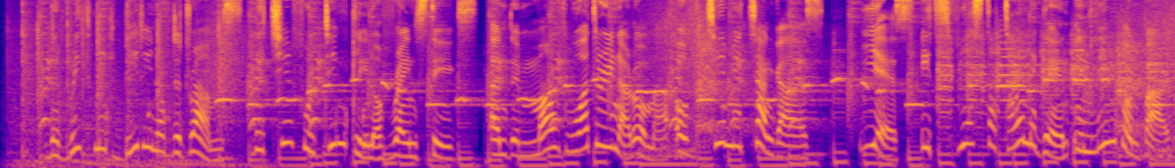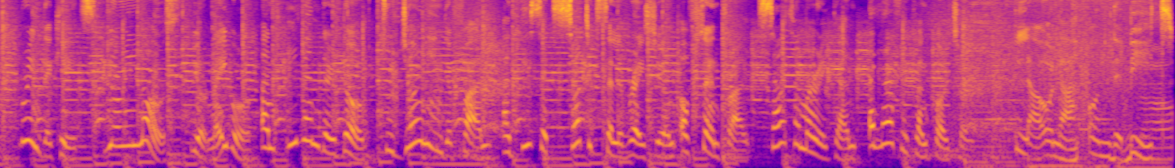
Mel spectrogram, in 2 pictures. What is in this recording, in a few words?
spanish voice english radio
